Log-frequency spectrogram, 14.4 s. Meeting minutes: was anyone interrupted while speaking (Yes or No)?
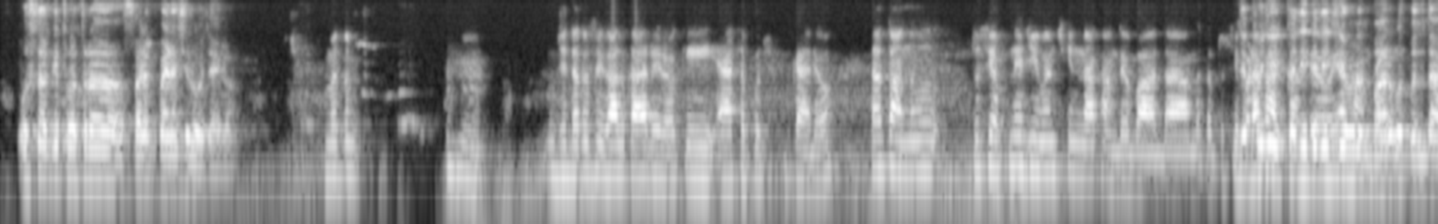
Yes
